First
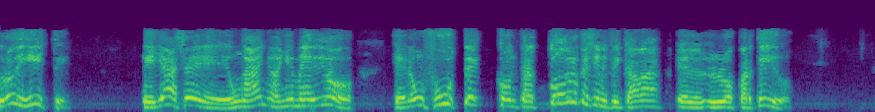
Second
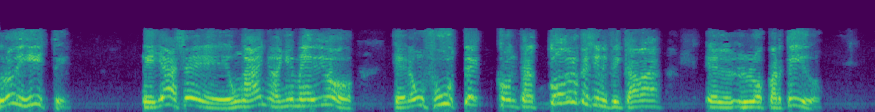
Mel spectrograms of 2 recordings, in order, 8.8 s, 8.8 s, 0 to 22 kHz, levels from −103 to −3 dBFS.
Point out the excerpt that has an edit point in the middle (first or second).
first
